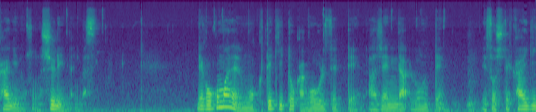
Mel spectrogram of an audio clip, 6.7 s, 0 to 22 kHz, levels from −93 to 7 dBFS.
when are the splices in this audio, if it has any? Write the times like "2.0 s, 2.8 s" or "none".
none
